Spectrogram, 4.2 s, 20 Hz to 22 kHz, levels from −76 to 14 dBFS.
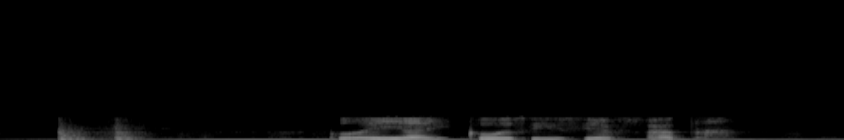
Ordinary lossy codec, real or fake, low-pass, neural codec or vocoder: none; fake; 3.6 kHz; autoencoder, 48 kHz, 32 numbers a frame, DAC-VAE, trained on Japanese speech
